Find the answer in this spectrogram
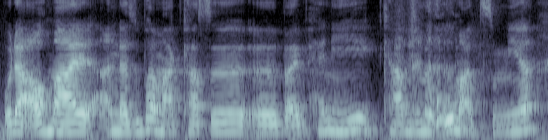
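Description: A young woman from Germany co-hosts a radio talk show in a relaxed, chatty way. She tells everyday stories with energy and acts out the people in them. Her voice sits in a middle pitch. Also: measured pace. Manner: lively storytelling, acts out quoted people. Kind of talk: casual radio chat.

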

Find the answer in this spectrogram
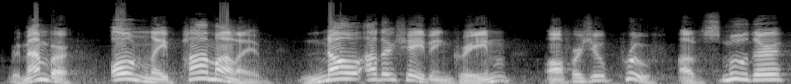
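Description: A male announcer selling in vintage radio style. His voice is forceful yet husky, swinging widely in pitch with emphatic delivery. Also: huge pitch swings, a little slow, muffled recording. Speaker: commercial announcer. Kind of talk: 1940s-50s radio advertising read.

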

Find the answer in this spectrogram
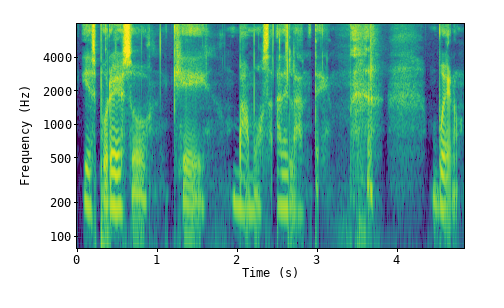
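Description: A woman's voice: on the low side, fairly even intonation, slow, creaky, warm tone, slightly rough, no room sound, studio quality. A woman whose first language is English hosting a personal devotional podcast, earnest and a little self-conscious, sometimes dropping to a whisper. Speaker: podcast host.

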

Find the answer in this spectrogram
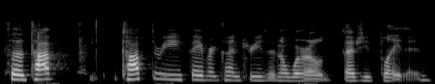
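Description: A woman's voice: mid-range voice, moderate pace, vocal fry, a bit bright, lo-fi sound. A woman hosting a podcast, asking questions in a playful, teasing, upbeat way. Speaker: podcast host. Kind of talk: casual interview chat.

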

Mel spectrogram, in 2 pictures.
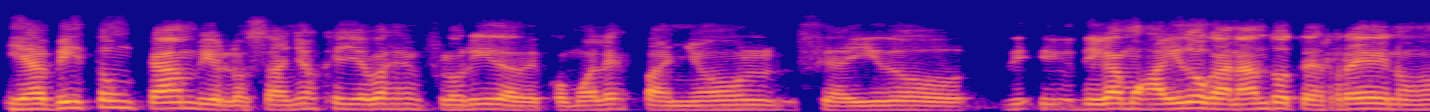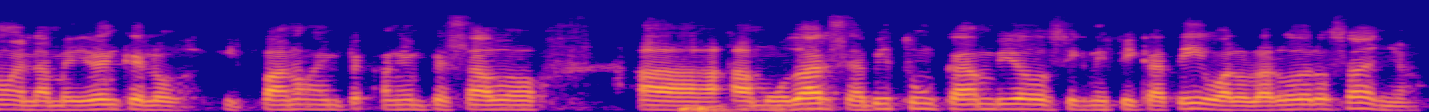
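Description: Male interviewer, calm and measured, recorded dull and dry. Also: medium pitch, dry recording. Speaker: podcast host. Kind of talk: interview questions.

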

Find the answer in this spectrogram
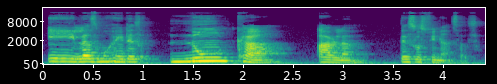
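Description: A woman's voice: medium pitch, lively intonation, slow, darkish tone, roomy sound. A woman in her thirties hosting a podcast, chatting casually about herself with frequent hesitations and little laughs. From Colombia. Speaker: podcast host. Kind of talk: casual personal talk.

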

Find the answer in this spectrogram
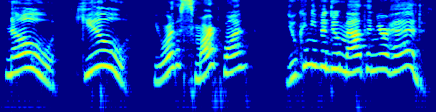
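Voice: extremely high pitch, big pitch swings, measured pace, heavily acted. A woman playing a feisty, bossy, defiant schoolgirl in sketch comedy.

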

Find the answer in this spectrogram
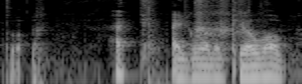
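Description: A young man chatting on a casual podcast with friends. His voice sits a little low and sounds mellow and relaxed. He teases the others and laughs often. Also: normal speed, a little hiss or hum. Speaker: podcast co-host. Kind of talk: casual chat.

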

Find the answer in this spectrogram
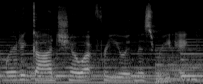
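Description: A woman's voice: fairly low pitch, steady tone, fast talker. A woman reading scripted announcements for a devotional podcast. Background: prominent music.

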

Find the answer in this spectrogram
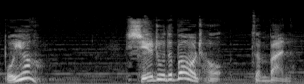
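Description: An actor playing a domineering, haughty, sturdy business magnate in a radio drama, speaking curtly and with authority. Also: male voice, fairly high pitch, wildly swooping pitch, moderate pace, pushed and bright, soft background music, full character voice. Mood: irritated. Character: domineering, sturdy, lion-like male gold-mine tycoon.

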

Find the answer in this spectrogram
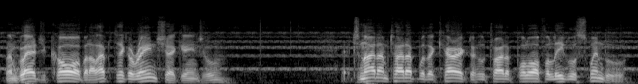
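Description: An actor playing a suave, wisecracking private detective in a 1950s radio drama. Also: male voice, mid-range voice, a little fast, fairly bright tone, natural voice. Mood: breezy, flirtatious. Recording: muffled old radio broadcast over music.

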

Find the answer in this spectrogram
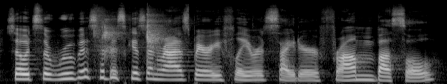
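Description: A woman co-hosting a podcast in casual chat, her voice raspy and hoarse from a cold, talking in a relaxed, slightly halting way. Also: mid-range voice, background noise. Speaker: podcast co-host.

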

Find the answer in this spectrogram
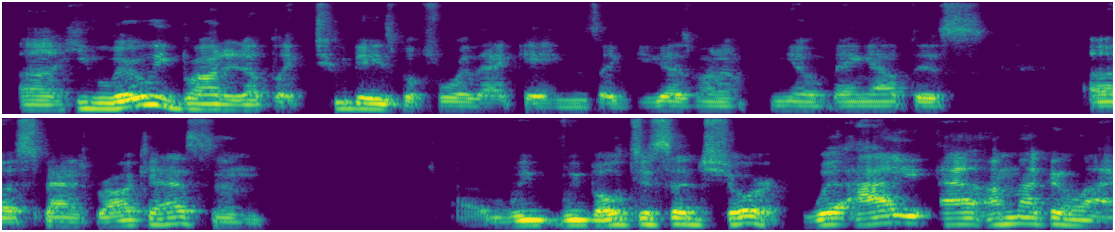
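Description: A young man, a student sports broadcaster, telling a story in casual conversation, animated and full of restarts and fillers. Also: lowish voice. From Dominican family background. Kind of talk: casual reflective chat.

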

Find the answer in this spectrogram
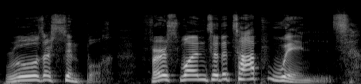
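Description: An actor playing a smug, showy TV game show host with theatrical announcer hype in an audio drama. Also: male voice, high-pitched, huge pitch swings, slow pace, exaggerated voice. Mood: hyped.

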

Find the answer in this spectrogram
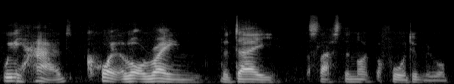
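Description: A man with a croaky voice from a cold, co-hosting a podcast in casual, self-deprecating chat. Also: mid-range voice, normal speed, fairly bright tone, rough recording. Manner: chatty, self-deprecating, a bit crude. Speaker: podcast co-host.

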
